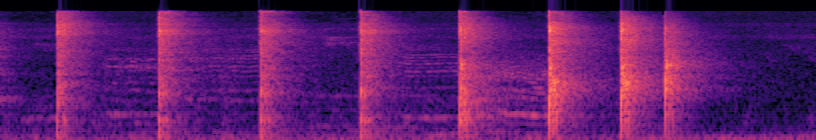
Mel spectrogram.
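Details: Eight sharp hand claps ring out about every half second against a quiet background, and no animal sound is heard.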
